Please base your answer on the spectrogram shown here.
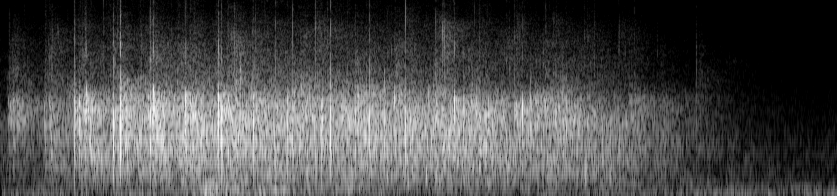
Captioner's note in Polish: oklaski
